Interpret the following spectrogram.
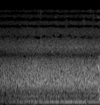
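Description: A motor vehicle running: a steady low engine hum under a noisy rush that builds slightly over the first second and then holds.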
